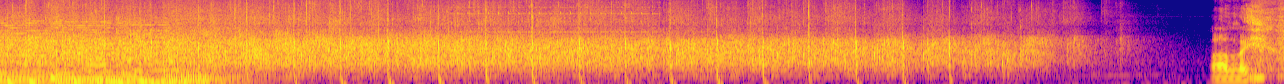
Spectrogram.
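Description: A studio audience applauds loudly, then fades away.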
